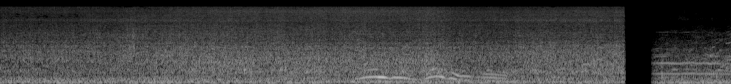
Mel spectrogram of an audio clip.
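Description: Fountain jets splash into a pool outdoors.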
